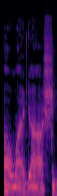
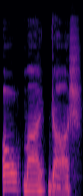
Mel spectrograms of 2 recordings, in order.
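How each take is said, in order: First: Said in the usual way. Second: Very slow, word by word; deliberate, spaced-out disbelief; slow, emphatic exclamation. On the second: Real, not acted. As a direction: draw out each word with a pause between, low. Repeats it slowly for emphasis.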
